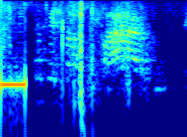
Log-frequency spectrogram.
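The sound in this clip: A brief, loud, steady phone-line tone is heard while a call is being placed, cutting off abruptly before people talk.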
